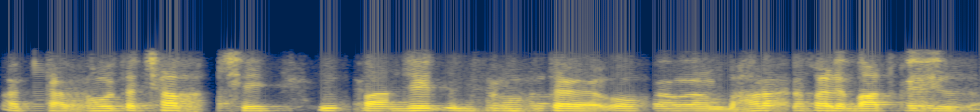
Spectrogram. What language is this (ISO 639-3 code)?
mai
